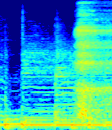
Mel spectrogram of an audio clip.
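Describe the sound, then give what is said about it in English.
Someone sniffs a homemade Tonka Bean-scented candle, with two quick nasal sniffs followed by a longer, deeper inhale, over a faint steady hum and no talking. “Ooh, can I sniff it?”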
